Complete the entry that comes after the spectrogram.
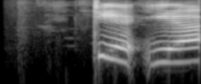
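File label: "tiān é", Mandarin Chinese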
